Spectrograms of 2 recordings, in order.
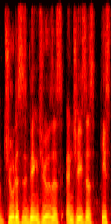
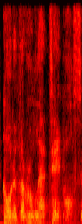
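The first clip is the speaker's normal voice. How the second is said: slow mysterious whisper; voice in his head; 17 dB quieter, slower than usual. Acted. Inner voice guides man in the lobby, whispered. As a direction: whisper the command slowly. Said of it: "Voice comes back in his head".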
